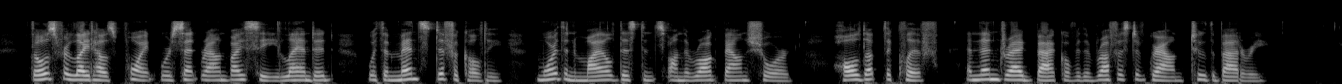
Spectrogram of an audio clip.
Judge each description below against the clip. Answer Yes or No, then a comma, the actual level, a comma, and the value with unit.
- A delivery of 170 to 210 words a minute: Yes, average, 175 wpm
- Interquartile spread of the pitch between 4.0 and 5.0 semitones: No, narrow, 2.5 semitones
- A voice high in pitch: Yes, high, 200 Hz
